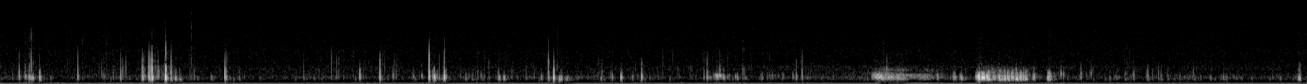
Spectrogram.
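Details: Hungry person's empty stomach: scattered gurgles, bubbling pops and two longer rumbles; normal hunger bowel sounds (borborygmi).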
